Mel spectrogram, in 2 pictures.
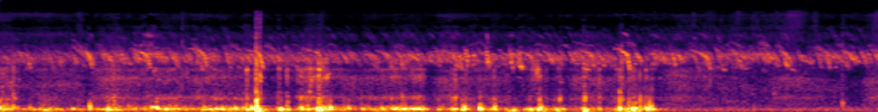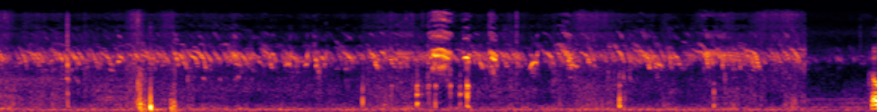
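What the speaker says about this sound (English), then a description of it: "so that was a little bit of a chicken rodeo" Chickens on a small farm clucking and squawking as they are chased and caught, with bursts of wing flapping and loud rustling early on, then steadier agitated clucking, close and busy, with no talking.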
